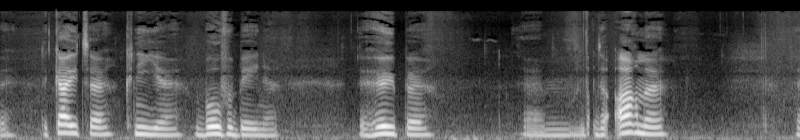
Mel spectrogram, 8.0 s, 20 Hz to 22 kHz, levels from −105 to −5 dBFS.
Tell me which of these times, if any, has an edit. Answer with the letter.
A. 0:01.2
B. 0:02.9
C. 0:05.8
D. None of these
C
